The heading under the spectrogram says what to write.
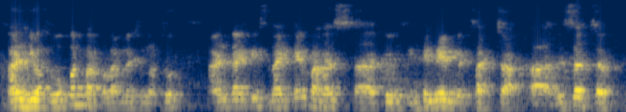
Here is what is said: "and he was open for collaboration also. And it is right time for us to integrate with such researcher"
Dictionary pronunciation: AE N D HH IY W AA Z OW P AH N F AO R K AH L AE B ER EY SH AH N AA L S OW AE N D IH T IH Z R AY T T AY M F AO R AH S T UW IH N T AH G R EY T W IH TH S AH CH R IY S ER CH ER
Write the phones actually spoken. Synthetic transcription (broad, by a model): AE N D HH IY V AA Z OW P AH N F AO R K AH L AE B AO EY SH AH N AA S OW AE N D IH T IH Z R AY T T AY M F AO R AH S T UW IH N T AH G R EY T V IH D S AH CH R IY S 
